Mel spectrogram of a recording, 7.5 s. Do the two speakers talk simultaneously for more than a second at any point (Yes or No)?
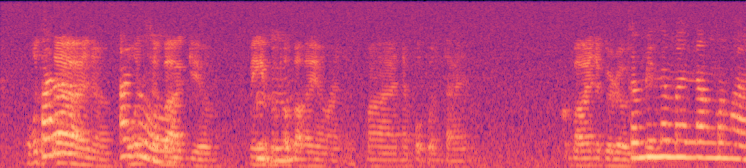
No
